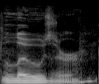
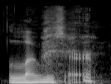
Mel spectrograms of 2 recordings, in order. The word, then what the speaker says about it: Lozier: It's pronounced Lozer. – It's Lozer. Sorry. – Sorry. – Is it really? – No, I just... Oh. It looks like loser.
